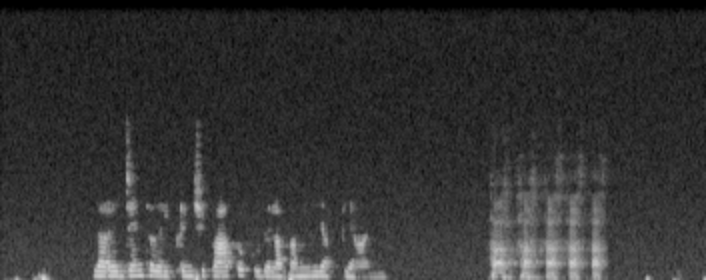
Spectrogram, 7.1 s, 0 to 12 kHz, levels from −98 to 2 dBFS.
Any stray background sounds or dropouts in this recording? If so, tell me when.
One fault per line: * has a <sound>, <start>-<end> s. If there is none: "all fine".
* has a laugh, 4.9-6.1 s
